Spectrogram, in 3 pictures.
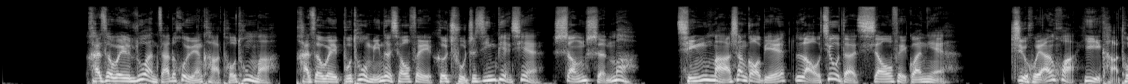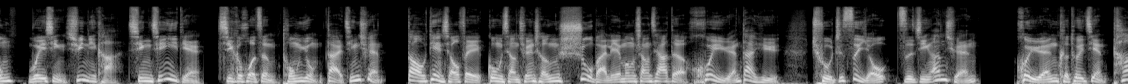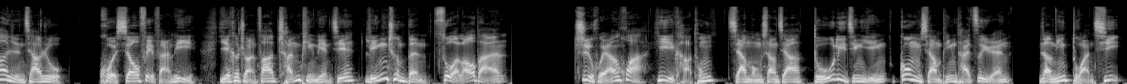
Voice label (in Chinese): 男,MG; 飞碟说; 智慧安化MG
